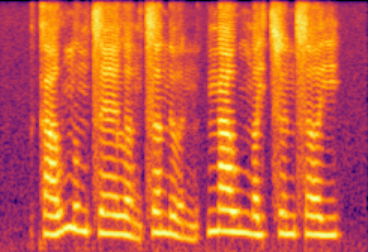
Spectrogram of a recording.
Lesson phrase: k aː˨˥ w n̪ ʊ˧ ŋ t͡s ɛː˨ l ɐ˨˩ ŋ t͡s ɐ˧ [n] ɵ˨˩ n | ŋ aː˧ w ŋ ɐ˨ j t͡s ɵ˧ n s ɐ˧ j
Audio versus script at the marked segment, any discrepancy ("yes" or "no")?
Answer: no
